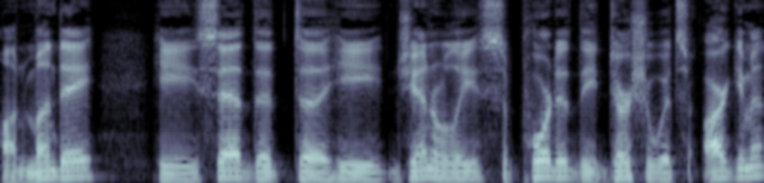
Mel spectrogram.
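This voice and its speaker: A man with a medium-pitched voice speaks at a moderate pace with ordinary pitch variation in an unremarkable speaking voice. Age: 60s. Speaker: radio host and political commentator. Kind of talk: news commentary.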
